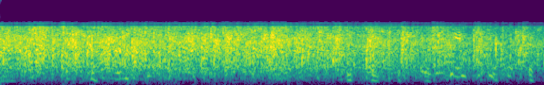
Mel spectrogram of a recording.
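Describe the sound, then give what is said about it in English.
A hand-clap applause sound effect plays as dense, continuous clapping. It stays loud and even for about four seconds. “I'll give you a hand clap.”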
